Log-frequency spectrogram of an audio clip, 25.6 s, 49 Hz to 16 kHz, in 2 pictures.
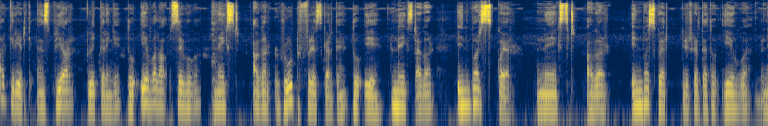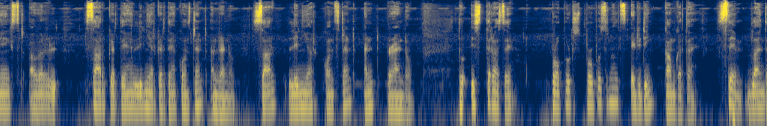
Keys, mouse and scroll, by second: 2.7-5.7 drag, 6.3-8.3 drag, 9.2-11.2 drag, 12.5-15.2 drag, 19.6-23.1 middle drag.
